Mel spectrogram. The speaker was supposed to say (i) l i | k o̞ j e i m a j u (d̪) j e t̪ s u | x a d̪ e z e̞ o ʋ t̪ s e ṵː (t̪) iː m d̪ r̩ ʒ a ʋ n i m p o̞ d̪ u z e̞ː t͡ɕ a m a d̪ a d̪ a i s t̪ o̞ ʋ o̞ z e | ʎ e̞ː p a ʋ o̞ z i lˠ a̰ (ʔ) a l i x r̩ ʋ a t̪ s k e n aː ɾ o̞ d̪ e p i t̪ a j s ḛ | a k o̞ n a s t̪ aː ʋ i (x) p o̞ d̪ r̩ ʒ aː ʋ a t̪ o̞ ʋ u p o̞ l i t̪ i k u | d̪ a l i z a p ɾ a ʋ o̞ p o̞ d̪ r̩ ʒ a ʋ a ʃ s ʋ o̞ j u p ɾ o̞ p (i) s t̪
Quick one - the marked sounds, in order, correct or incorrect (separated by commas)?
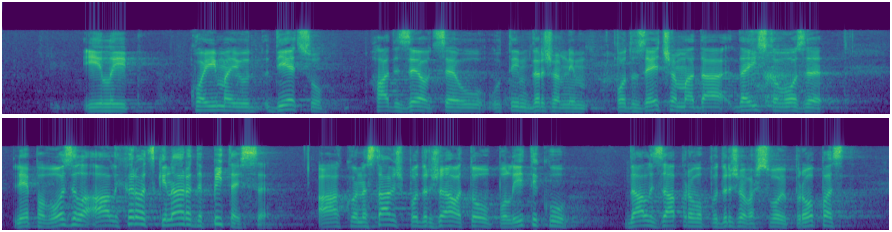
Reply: correct, correct, correct, correct, incorrect, incorrect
